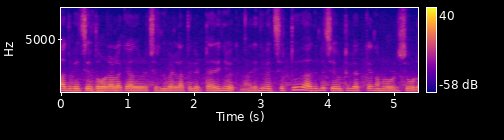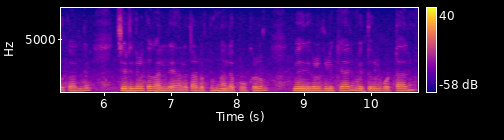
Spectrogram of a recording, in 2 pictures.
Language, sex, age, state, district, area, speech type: Malayalam, female, 45-60, Kerala, Kollam, rural, spontaneous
